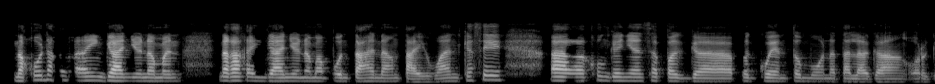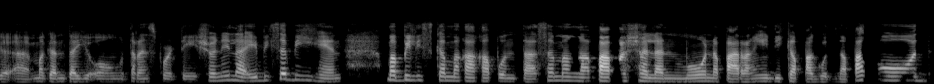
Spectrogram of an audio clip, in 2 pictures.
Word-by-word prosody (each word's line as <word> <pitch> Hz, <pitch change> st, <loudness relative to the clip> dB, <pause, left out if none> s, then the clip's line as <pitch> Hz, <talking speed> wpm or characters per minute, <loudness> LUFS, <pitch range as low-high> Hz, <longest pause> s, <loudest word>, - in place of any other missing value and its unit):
Naku, 210 Hz, +6 st, +2 dB
naku, 210 Hz, -1 st, -4 dB
naeengganyo 175 Hz, -2 st, +4 dB
naman 160 Hz, 0 st, +1 dB, 0.4 s
nakakaengganyo 165 Hz, -3 st, +5 dB
naman 155 Hz, -1 st, -1 dB
puntahan 155 Hz, -1 st, +1 dB
ang 150 Hz, +1 st, -2 dB
Taiwan. 140 Hz, +4 st, -1 dB
Kasi, 205 Hz, +2 st, -1 dB, 0.5 s
ah, 175 Hz, -2 st, +5 dB
kung 190 Hz, -1 st, -10 dB
ganIyan 170 Hz, -1 st, -1 dB
sa 175 Hz, -1 st, -6 dB
pag 160 Hz, -3 st, -1 dB
ah, 145 Hz, -1 st, +2 dB
pag-kuwento 155 Hz, -1 st, -4 dB
mo 145 Hz, -2 st, -8 dB
na 140 Hz, 0 st, -8 dB
talagang 135 Hz, -1 st, -1 dB
orga 135 Hz, 0 st, -8 dB
ah, 125 Hz, -2 st, -6 dB
maganda 145 Hz, -1 st, -6 dB
yuong 135 Hz, -1 st, -12 dB
transportation 135 Hz, +5 st, -7 dB
nila, 190 Hz, -5 st, -1 dB
ibig 175 Hz, +4 st, -6 dB
sabihin 195 Hz, -, -3 dB, 0.4 s
mabilis 210 Hz, -2 st, 0 dB
kang 180 Hz, -2 st, -4 dB
makakapunta 150 Hz, -5 st, -2 dB
sa 185 Hz, +8 st, -7 dB
mga 175 Hz, -3 st, -1 dB
papasyalan 155 Hz, -3 st, +6 dB
mo, 140 Hz, +2 st, -4 dB
na 150 Hz, -2 st, -2 dB
parang 130 Hz, +2 st, +3 dB
hindi 145 Hz, -1 st, -8 dB
ka 145 Hz, -2 st, -1 dB
pagod 130 Hz, -1 st, -3 dB
na 120 Hz, -, -3 dB
pagod, 190 Hz, -1 st, 0 dB
155 Hz, 135 wpm, -26 LUFS, 140-175 Hz, 0.5 s, papasyalan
